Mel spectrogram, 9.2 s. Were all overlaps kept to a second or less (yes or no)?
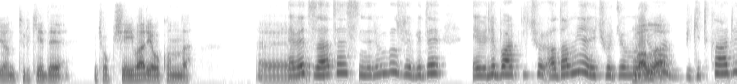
yes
